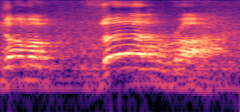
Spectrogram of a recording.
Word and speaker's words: Dome of the Rock: is this called D you got to say it properly Dome of the Rock because it's not the Dome that's important it's the rock the foundation stone okay okay where the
